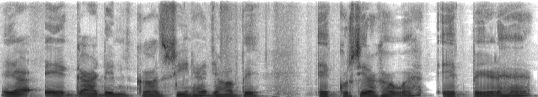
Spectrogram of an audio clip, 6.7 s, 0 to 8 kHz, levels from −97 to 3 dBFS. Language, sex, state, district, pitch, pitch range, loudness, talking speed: Hindi, male, Jharkhand, Deoghar, 115 Hz, 115-125 Hz, -15 LUFS, 145 wpm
